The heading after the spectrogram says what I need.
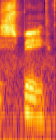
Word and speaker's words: Spee: A lot of people say Spee. Like, it basically is the British pronunciation. If you say Spee, then just have all the German people saying, it's Spee!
